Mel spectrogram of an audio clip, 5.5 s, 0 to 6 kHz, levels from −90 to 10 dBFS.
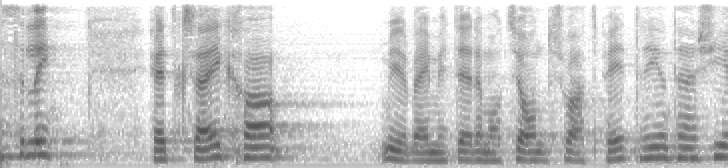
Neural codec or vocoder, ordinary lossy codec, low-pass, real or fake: none; none; 5.4 kHz; real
